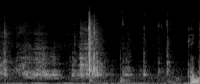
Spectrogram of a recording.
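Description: Hands handling wires and connectors while reconnecting an energy meter's terminals: irregular rattling with one sharp click a little under a second in.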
